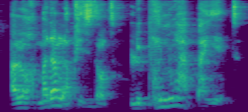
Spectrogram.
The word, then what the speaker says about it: Brunoir Payette: You've all butchered the name of this champagne. It's Brunoir Payette, not Brunoir Malette or whatever.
